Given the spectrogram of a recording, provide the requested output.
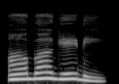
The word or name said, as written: ಆಬಾಗೇಡಿ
